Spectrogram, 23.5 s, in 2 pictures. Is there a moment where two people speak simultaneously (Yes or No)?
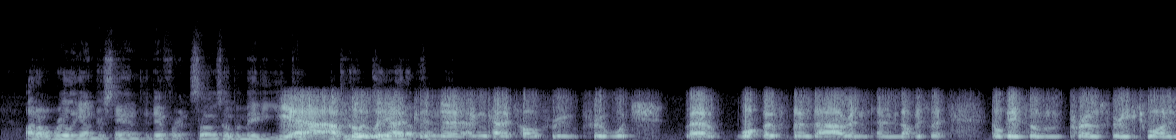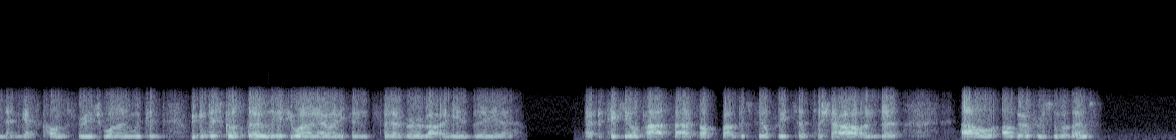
Yes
